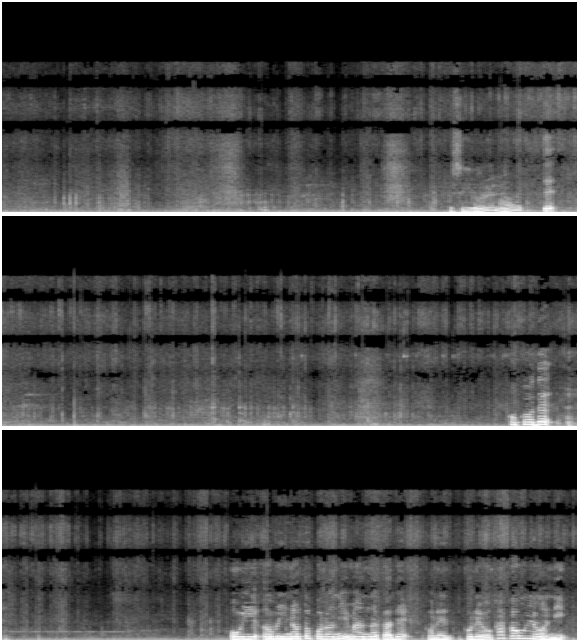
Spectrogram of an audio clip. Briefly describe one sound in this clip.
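Fabric rustles as a sash is pulled and tied.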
